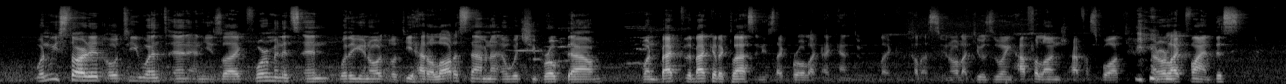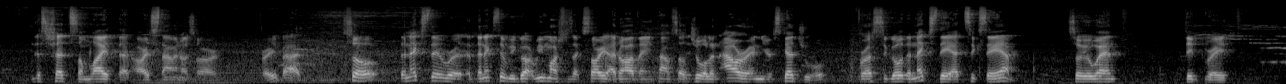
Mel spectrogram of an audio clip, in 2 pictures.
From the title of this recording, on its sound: Live From #TodayAtApple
